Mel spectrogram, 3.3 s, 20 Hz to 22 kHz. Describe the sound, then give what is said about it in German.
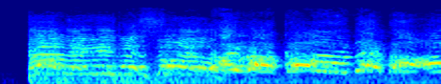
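Demonstrators shout in unison at a climate protest in smoke-hazed Sydney during the bushfires, a crowd of many raised voices chanting in loud, rhythmic bursts with short gaps between phrases. “Kein Öl und keine Kohle mehr, stoppt den CO2-Ausstoß, rufen Demonstranten im rauchverhangenen Sydney.”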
